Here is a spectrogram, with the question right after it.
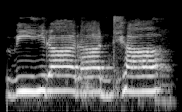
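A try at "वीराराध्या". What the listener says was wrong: Tamam, correct.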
